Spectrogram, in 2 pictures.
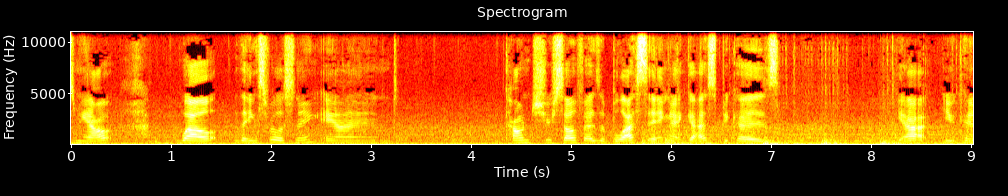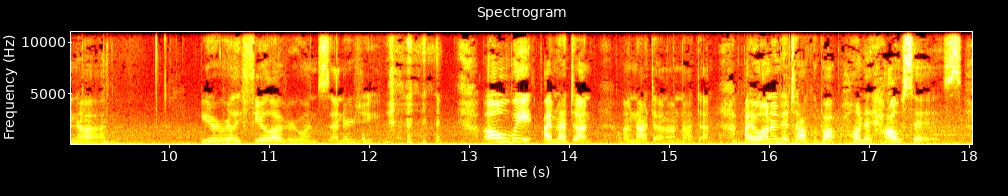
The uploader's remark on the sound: sorry for the background noise - I was driving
